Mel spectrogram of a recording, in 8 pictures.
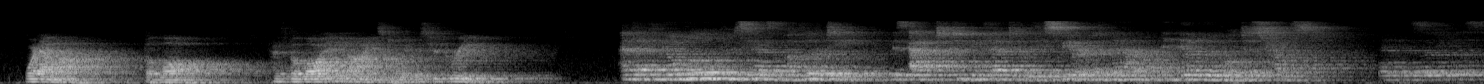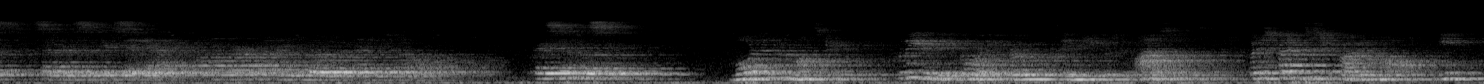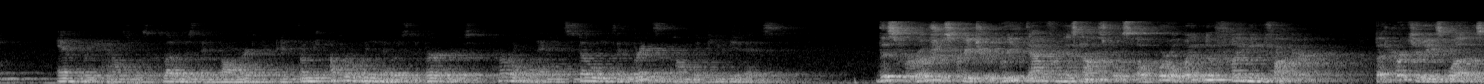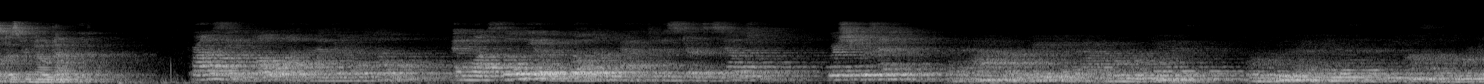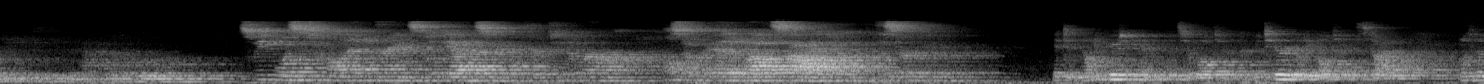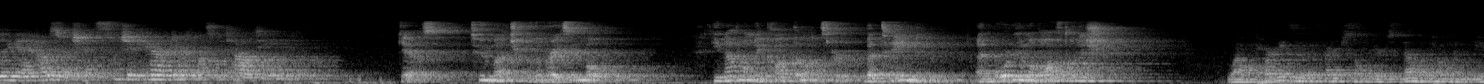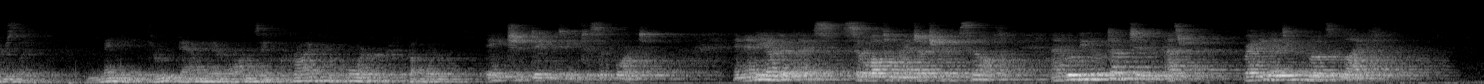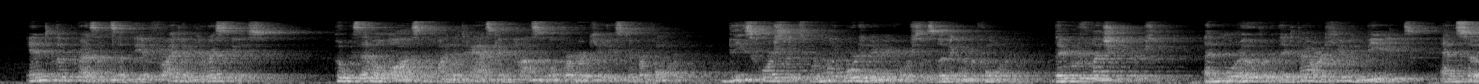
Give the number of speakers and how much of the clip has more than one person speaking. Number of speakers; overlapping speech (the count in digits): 10, no overlap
